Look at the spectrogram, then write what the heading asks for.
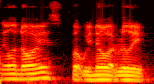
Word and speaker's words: Illinois: rick we all know the s is silent illinois but we know it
